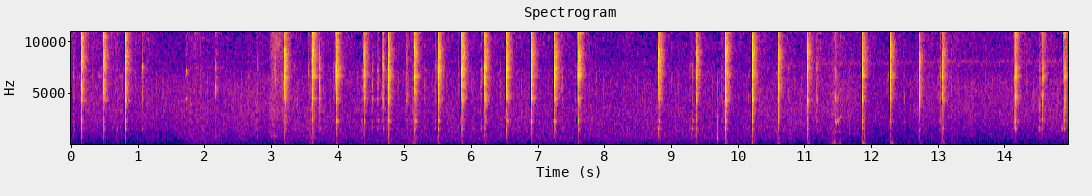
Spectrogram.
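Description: Hand-held chrome steel slip-joint pliers with a black pivot bolt are opened and closed by the fingers, and nearby wrenches on the table stay untouched. Sharp, bright metallic clicks and snips come in an uneven rhythm, about 29 short hits, with almost no ring or low end and quiet pauses between bursts.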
